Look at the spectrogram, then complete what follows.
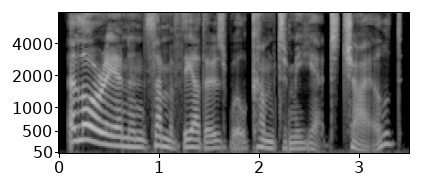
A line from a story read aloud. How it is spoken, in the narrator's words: she said smoothly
